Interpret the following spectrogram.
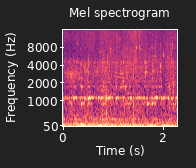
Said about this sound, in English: You can hear the trickling of the water.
